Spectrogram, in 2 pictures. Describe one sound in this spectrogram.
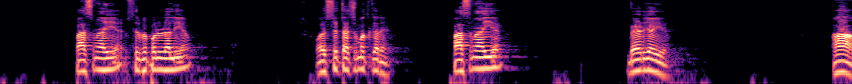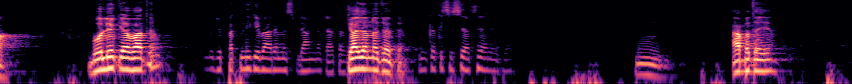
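A young man speaks into a microphone in short phrases with pauses.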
